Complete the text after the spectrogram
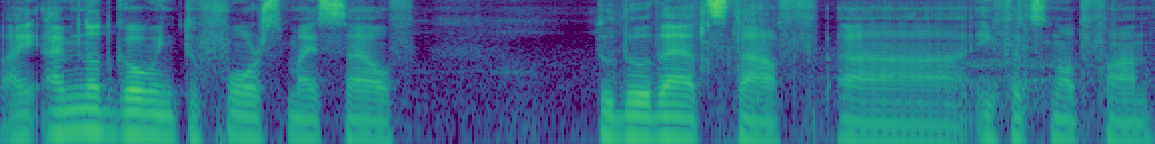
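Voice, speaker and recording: A man speaks with a non-native accent at a fairly low pitch. His pitch variation is ordinary. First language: not English. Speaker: gaming streamer. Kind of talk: casual live stream chat. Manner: hesitant, many fillers.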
